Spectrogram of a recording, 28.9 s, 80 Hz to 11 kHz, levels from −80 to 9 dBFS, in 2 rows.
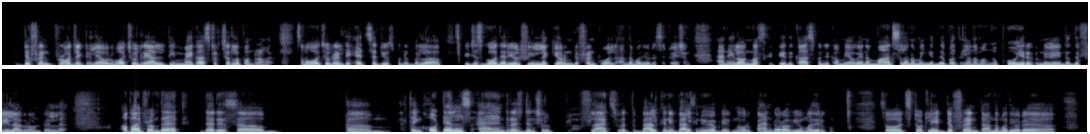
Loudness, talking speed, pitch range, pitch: -22 LUFS, 120 wpm, 110-140 Hz, 120 Hz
